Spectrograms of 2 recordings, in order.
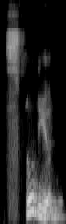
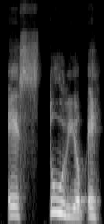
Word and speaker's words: studio: Studio. Ajá, muy bien, muy bien. Tutti. Es un siseo que lleva al principio la palabra, ¿no? Es un siseo, no podemos decir estudio como si fuese escrito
